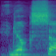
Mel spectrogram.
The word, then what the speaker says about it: 력사: 있는데 그중에 우리 오늘 력사 외곡 역사인데 원래 우리 본디 발음하면 력이 해야 되죠 그렇죠 역사 외곡 왜곡은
